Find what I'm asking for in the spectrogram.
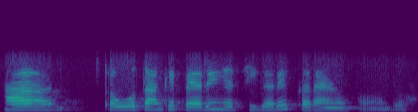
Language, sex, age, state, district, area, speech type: Sindhi, female, 45-60, Rajasthan, Ajmer, urban, conversation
